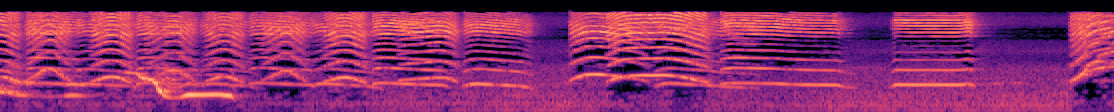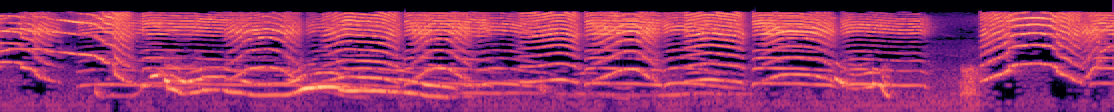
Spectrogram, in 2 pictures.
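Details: A family of puppies howling in chorus: many overlapping high, quavering howls that rise and fall, a few single drawn-out notes near the middle, then the full group chorus resumes.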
